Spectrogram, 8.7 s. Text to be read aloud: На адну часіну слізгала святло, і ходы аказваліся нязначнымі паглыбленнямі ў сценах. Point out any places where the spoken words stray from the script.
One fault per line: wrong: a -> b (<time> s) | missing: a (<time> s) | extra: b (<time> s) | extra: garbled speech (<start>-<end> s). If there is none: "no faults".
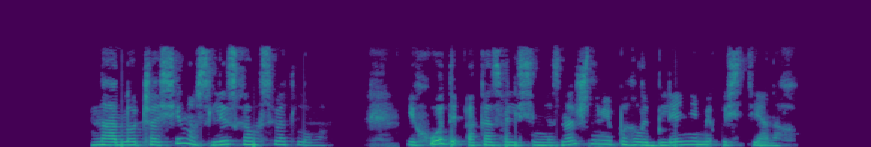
no faults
